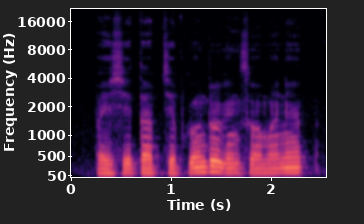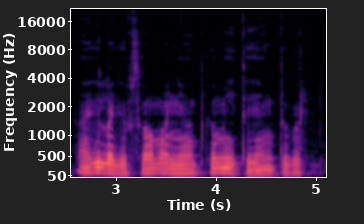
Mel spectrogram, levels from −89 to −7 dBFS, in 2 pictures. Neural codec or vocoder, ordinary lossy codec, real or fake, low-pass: none; none; real; none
